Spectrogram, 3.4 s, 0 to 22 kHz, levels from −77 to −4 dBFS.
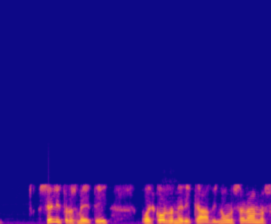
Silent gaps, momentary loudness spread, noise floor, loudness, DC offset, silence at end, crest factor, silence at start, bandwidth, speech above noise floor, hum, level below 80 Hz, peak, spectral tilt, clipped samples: none; 8 LU; -49 dBFS; -19 LUFS; under 0.1%; 0 s; 20 dB; 0.5 s; 4.1 kHz; 31 dB; none; -62 dBFS; 0 dBFS; -9 dB/octave; under 0.1%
